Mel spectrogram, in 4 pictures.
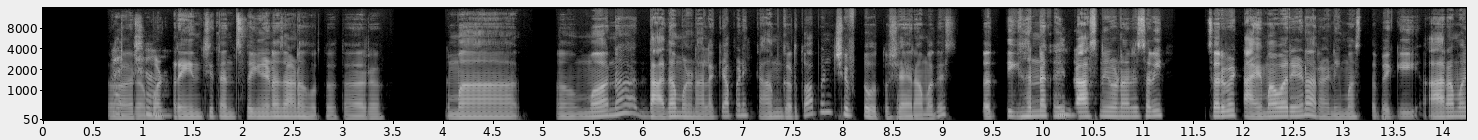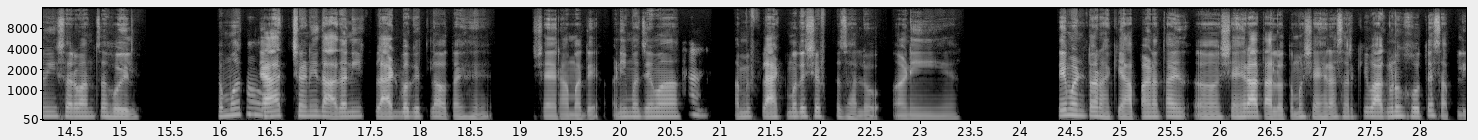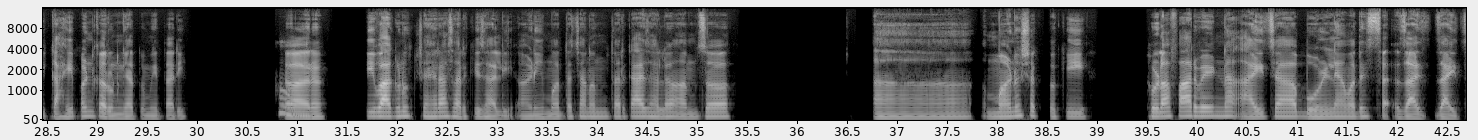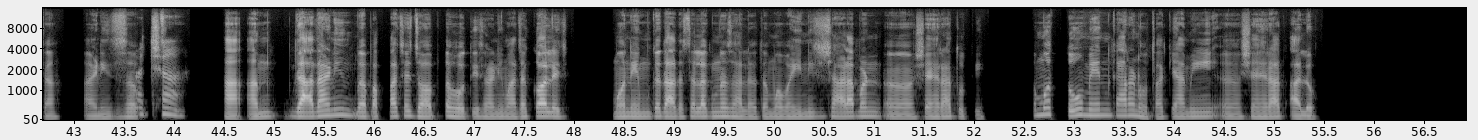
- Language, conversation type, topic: Marathi, podcast, परदेशात किंवा शहरात स्थलांतर केल्याने तुमच्या कुटुंबात कोणते बदल झाले?
- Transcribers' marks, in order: in English: "शिफ्ट"; in English: "टाइमावर"; in English: "फ्लॅट"; in English: "फ्लॅटमध्ये शिफ्ट"; drawn out: "अ"; in English: "मेन"; in English: "मेन"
